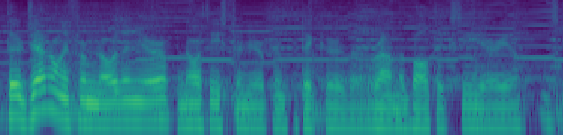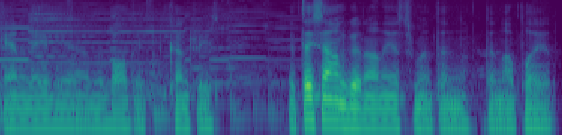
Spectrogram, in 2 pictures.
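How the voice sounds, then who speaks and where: A man from Sweden who builds instruments, explaining his work in an interview in an unhurried way with fillers. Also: sits low, steady tone, vocal fry, music in the background. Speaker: instrument maker.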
